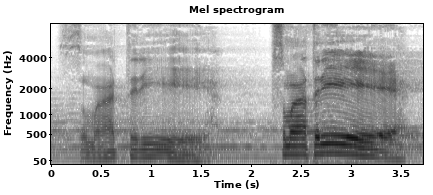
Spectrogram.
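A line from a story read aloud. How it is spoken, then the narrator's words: Whisper. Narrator (Russian): шептал черный человек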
